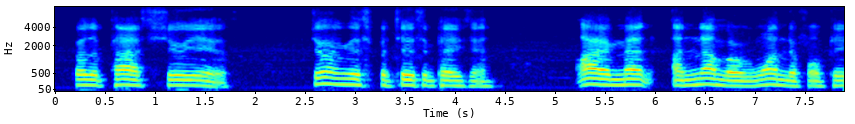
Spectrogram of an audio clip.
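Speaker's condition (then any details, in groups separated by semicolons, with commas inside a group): ALS; limb onset sporadic form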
